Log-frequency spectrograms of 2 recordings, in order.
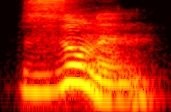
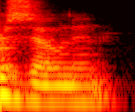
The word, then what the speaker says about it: zonen: We must pronounce this as mannen, redden, zonnen. But no no no no no, that's not correct. We pronounce these words as manen reden and zonen. So now it is long.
